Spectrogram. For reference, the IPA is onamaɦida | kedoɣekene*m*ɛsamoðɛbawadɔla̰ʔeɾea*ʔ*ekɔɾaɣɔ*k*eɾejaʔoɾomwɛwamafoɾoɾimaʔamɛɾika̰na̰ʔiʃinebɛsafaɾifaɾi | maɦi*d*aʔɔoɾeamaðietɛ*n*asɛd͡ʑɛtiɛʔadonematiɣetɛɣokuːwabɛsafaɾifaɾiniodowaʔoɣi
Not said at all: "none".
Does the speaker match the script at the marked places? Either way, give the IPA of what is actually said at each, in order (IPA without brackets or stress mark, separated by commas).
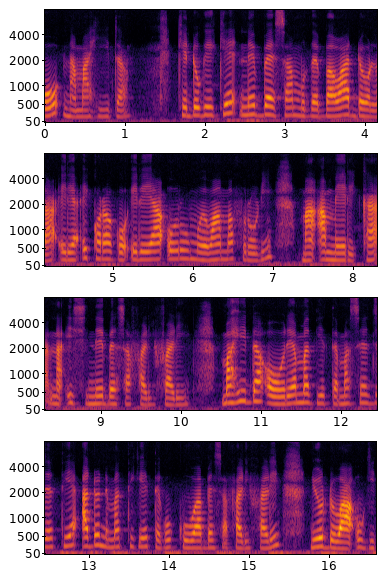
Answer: b, ʔ, ʔ, d, m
